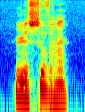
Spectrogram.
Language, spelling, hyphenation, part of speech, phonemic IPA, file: French, souverain, sou‧ve‧rain, adjective / noun, /su.vʁɛ̃/, Fr-souverain.ogg
- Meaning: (adjective) sovereign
